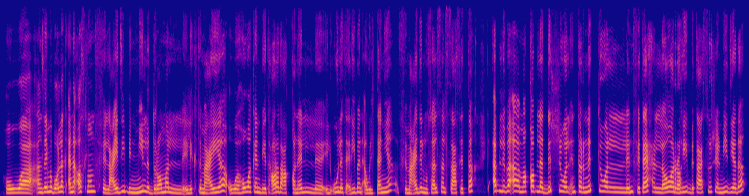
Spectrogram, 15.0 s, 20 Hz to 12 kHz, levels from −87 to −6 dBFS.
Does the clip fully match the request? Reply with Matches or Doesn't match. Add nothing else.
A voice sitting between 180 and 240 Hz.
Doesn't match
